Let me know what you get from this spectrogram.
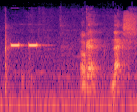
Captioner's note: beeping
